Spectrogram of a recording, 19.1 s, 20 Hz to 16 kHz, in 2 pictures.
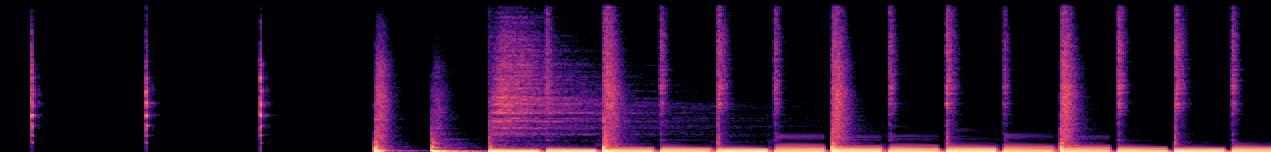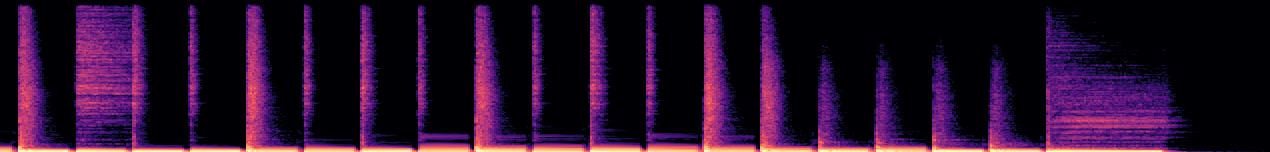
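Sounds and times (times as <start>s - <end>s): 
bass playing scales over one octave as exercises: 3.7s - 18.3s.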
